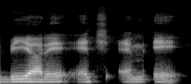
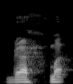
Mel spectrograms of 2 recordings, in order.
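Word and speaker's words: ब्रह्मा: line it is Brahma the way I teach is it is b r a h m a Brahma. 99.99% of the people are used to Brahma b r a m h a.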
